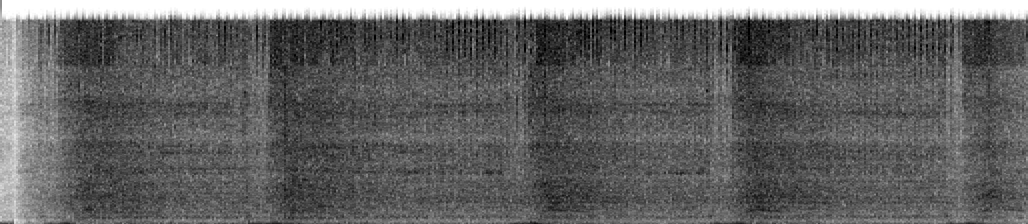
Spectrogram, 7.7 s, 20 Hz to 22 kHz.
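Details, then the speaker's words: 1991 VP Commodore before ECU replacement, throttle blips from idle: revs rise slowly and unevenly with a delayed response and a misfire on throttle. High idle and check engine light on; caused by a faulty ECU. "When I was revving the motor, there was quite a delay from when I opened it to the point where the engine actually started increasing its revs. So that's obviously not good."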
